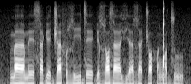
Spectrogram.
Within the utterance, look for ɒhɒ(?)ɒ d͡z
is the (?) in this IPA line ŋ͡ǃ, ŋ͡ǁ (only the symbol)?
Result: ŋ͡ǃ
